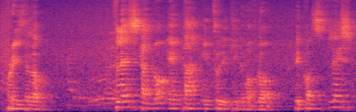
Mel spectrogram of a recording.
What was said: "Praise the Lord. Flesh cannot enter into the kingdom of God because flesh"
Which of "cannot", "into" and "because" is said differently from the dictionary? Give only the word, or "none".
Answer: because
